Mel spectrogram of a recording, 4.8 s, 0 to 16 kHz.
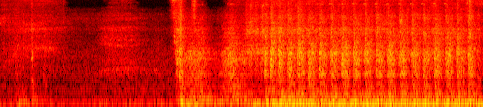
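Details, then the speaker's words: Ford GT40 that sat over 20 years with zero miles, just fueled at a gas station. Slow, labored cranking at about four pulses a second never catches because the battery is dead. "oh mother battery's dead that's not right damn it I'm going to call the guys to bring us a jumper box"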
